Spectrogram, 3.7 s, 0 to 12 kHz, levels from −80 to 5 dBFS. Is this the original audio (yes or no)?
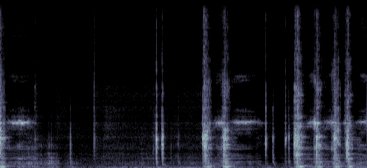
no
